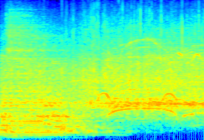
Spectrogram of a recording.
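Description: A rock band plays loudly through big amplifiers and then stops.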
